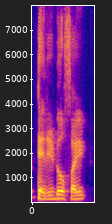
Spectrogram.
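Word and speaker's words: pteridophyte: तो थैलोफाइट हो गया, ठीक, और क्या होगा टेरिडोफाइट, इसमें पी साइलेंट होता है, टेरिडोफाइट, ठीक।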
